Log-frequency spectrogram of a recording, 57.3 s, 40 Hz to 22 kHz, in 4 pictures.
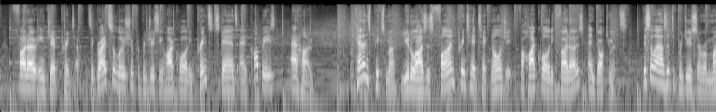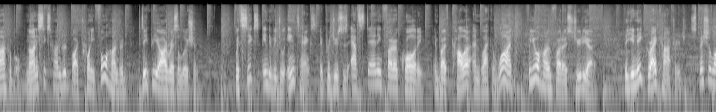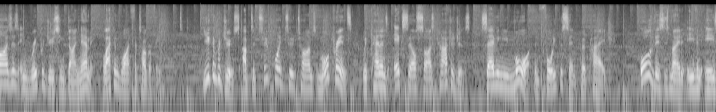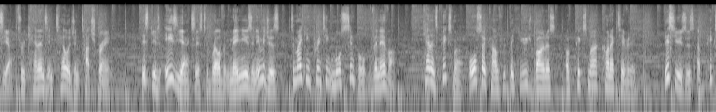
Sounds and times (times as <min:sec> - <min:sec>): Music: 0:00.0 - 0:57.2
Speech: 0:00.2 - 0:06.3, 0:07.1 - 0:18.3, 0:19.0 - 0:45.2, 0:45.8 - 0:57.2.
